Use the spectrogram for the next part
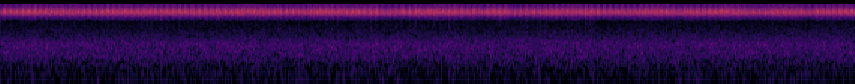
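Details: Crickets sing through a summer night in the forest, their shrill high trill a constant wall of sound with gentle swells in volume, over quiet broadband hiss and no other callers.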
